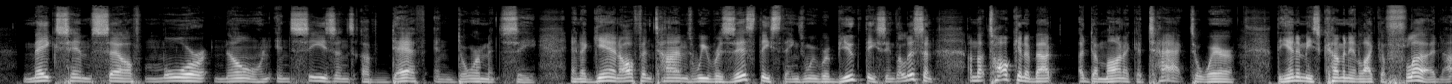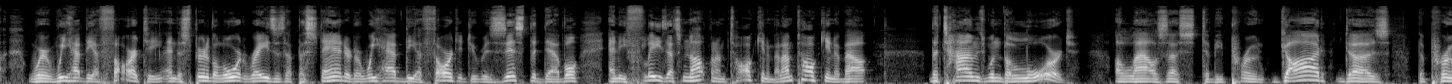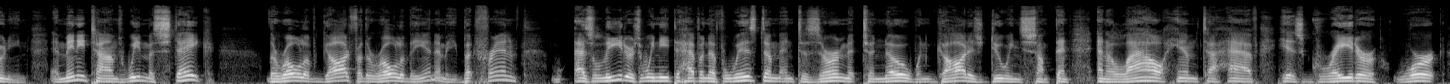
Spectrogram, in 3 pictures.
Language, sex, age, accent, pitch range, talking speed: English, male, 50-69, American, 130-160 Hz, 180 wpm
